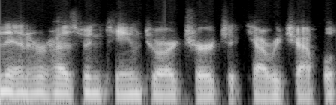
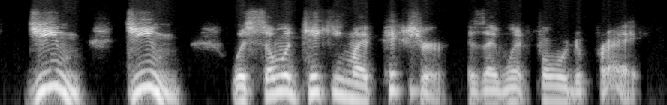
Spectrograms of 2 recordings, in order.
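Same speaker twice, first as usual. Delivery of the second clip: put-on woman's urgent Hebrew accent, pitched up; 7 semitones higher, 3 dB louder than usual. Retelling what a woman from church asked him: imitating Ramon's Hebrew accent. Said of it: "she came to me in her Hebrew accent".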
